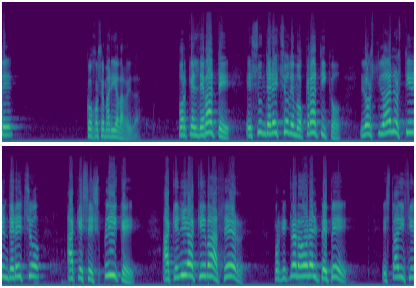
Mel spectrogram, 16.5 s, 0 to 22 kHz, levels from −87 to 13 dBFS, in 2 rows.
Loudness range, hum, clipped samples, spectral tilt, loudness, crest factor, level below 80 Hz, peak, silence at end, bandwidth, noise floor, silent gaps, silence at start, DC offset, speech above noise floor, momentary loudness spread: 4 LU; none; under 0.1%; -5.5 dB/octave; -23 LUFS; 12 dB; -66 dBFS; -12 dBFS; 0 s; 14 kHz; -77 dBFS; none; 0 s; 0.4%; 55 dB; 14 LU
